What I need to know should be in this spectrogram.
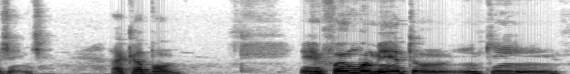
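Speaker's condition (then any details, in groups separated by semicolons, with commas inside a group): Amyotrophic lateral sclerosis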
